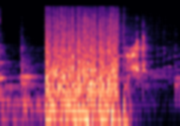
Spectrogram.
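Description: Sustained rapid gunfire bursts from a shooting video game, loud and dense for about a second, ending abruptly, with a faint tone before and after.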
